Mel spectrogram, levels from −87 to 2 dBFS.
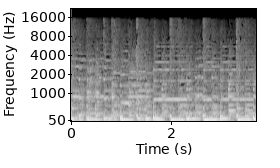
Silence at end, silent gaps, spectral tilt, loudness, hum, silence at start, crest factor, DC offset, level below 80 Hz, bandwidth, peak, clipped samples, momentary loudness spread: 0 s; none; -6.5 dB/octave; -13 LUFS; none; 0 s; 10 dB; under 0.1%; -18 dBFS; 15.5 kHz; -2 dBFS; under 0.1%; 2 LU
